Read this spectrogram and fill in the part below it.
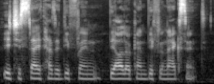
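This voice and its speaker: A man from Afghanistan with an Afghan accent and Hazaragi as his first language, answering casually in halting, searching English. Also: a little high, completely flat delivery, darkish tone. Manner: halting, searching for words in non-native English. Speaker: interviewee. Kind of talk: casual interview conversation.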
